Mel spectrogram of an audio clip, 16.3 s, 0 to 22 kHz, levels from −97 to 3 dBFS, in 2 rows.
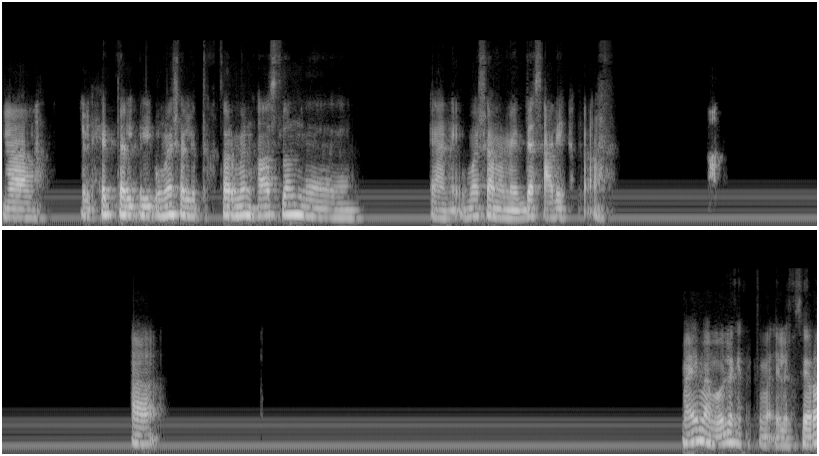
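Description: Underneath the speech, from start to finish, runs mains hum: a steady low tone at 50 Hz, with some low harmonics above it, sitting roughly 25 dB below the speech. Power-line current has leaked into the signal, most plausibly through a ground loop or a nearby transformer. On a spectrogram it appears as an unbroken horizontal line at 50 Hz, with weaker lines stacked at its multiples. The waveform's quiet gaps between phrases show a small regular ripple instead of flat silence.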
